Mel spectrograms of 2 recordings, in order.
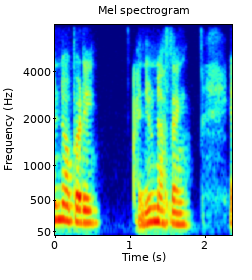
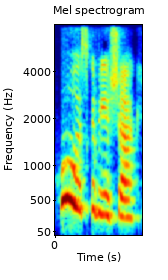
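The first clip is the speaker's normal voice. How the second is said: excited whoop; 10 semitones higher, 10 dB louder than usual. Real, not acted. Reacting to a viewer moving from Texas.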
